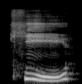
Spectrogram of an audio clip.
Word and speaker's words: qi: know in the book you say key, but it's spelled QI.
